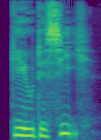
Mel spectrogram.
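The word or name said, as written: GEODÆSI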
